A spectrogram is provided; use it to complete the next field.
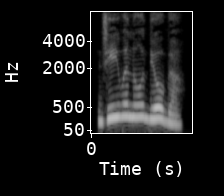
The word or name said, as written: ಜೀವನೋದ್ಯೋಗ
